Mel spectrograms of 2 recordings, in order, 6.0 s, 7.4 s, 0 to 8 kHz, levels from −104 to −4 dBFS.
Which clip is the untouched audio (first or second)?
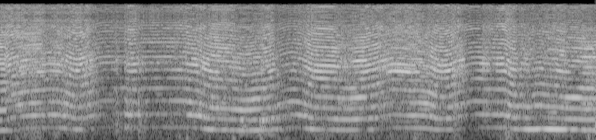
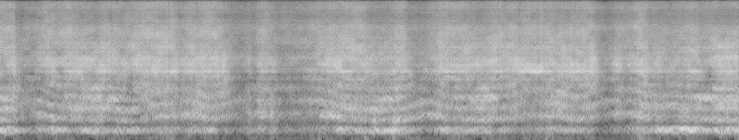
first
